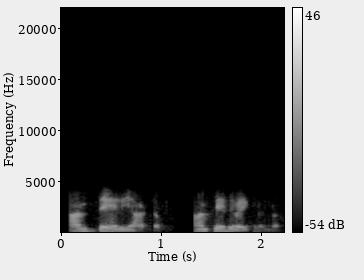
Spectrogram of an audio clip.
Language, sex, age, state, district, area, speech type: Tamil, female, 30-45, Tamil Nadu, Thoothukudi, rural, conversation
